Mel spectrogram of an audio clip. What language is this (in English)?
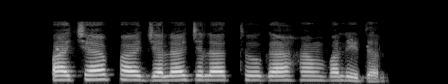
Pashto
